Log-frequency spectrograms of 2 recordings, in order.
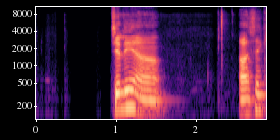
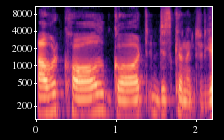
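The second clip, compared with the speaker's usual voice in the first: slow model sentence; 3 semitones lower, much slower than usual. Shown as a demonstration. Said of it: "teacher models the answer".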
